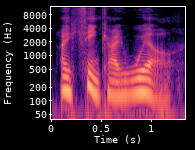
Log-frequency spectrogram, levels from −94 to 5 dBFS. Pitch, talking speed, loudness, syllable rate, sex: 140 Hz, 180 wpm, -18 LUFS, 3.8 syllables/s, female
